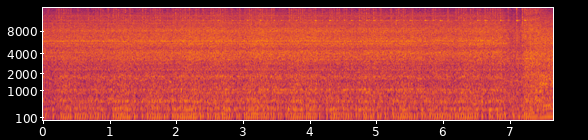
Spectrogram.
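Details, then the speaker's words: 2005 Ford Freestar 3.9L, running after an engine swap and a crank-no-start fix: steady idle with a loud hiss because the brake booster vacuum hose fitting fell out, likely pushed by the wire loom. "so it looks like this vacuum hose fitting for the brake booster had fallen out"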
